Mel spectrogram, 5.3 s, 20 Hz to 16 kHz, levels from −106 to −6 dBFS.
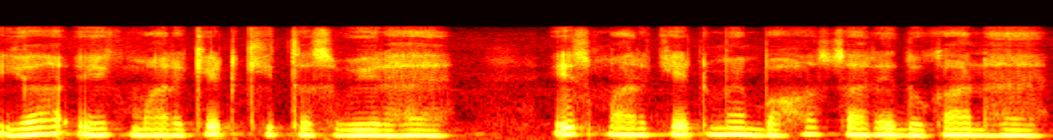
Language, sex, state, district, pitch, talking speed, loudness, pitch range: Hindi, male, Jharkhand, Palamu, 160 Hz, 150 wpm, -17 LUFS, 150-170 Hz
